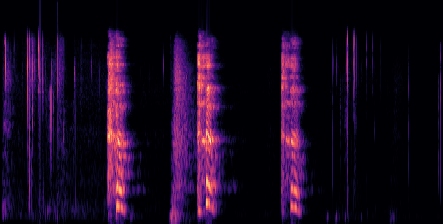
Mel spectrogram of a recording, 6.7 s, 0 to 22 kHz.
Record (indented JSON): {
  "three_cough_length": "6.7 s",
  "three_cough_amplitude": 31403,
  "three_cough_signal_mean_std_ratio": 0.28,
  "survey_phase": "alpha (2021-03-01 to 2021-08-12)",
  "age": "45-64",
  "gender": "Female",
  "wearing_mask": "No",
  "symptom_none": true,
  "smoker_status": "Never smoked",
  "respiratory_condition_asthma": false,
  "respiratory_condition_other": false,
  "recruitment_source": "REACT",
  "submission_delay": "1 day",
  "covid_test_result": "Negative",
  "covid_test_method": "RT-qPCR"
}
